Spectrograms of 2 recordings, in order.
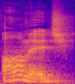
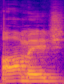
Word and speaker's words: homage: pay homage of course in the english pronunciation it's homage you can even say see the little phonetic key there in the dictionary homage that's the proper way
